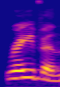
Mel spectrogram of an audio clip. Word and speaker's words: Rayvan: Yeah, it sounds like the bird, but it's spelled totally different, but it is pronounced like Rayvan the bird.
